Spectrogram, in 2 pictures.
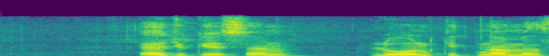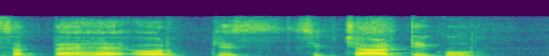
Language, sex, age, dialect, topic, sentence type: Hindi, male, 18-24, Garhwali, banking, question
